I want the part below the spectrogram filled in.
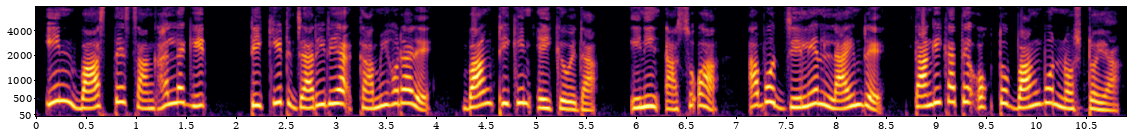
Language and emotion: Santali, fearful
